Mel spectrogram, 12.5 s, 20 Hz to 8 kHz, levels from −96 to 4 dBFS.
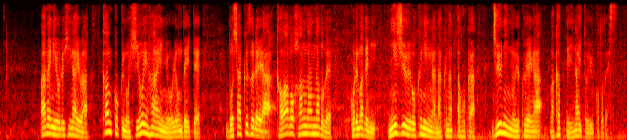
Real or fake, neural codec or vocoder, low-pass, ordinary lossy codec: fake; codec, 16 kHz, 4 kbps, FreqCodec, smaller model; 7.2 kHz; none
